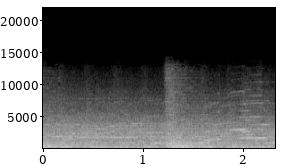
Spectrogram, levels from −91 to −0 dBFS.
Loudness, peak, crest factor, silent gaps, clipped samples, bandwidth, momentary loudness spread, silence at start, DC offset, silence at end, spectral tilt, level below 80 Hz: -23 LUFS; -8 dBFS; 14 dB; none; under 0.1%; 13.5 kHz; 3 LU; 0 s; under 0.1%; 0 s; -4.5 dB/octave; -48 dBFS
